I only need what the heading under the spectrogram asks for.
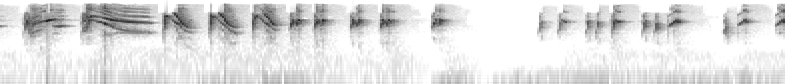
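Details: Grey-crowned goldfinch singing, a recording meant for training captive birds: sweeping downslurred whistles and quick chirps at the start, then a pause and a looser series of short high twittered notes.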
